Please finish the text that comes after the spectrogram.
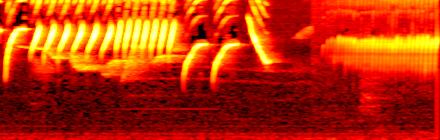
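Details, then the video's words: Domestic canary, a reluctant singer, replying to another bird: a run of rapid rising chirps and a few long falling swoops, a short silence, then a steady buzzy high trill. "Seketika Respon Kenari Rumahan Yang Kurang Gacor Langsung Nyaut Bisa Ngeroll Panjang"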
